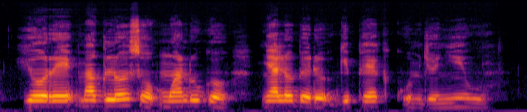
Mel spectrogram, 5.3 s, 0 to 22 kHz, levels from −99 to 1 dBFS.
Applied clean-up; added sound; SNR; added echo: none; none; none; none.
